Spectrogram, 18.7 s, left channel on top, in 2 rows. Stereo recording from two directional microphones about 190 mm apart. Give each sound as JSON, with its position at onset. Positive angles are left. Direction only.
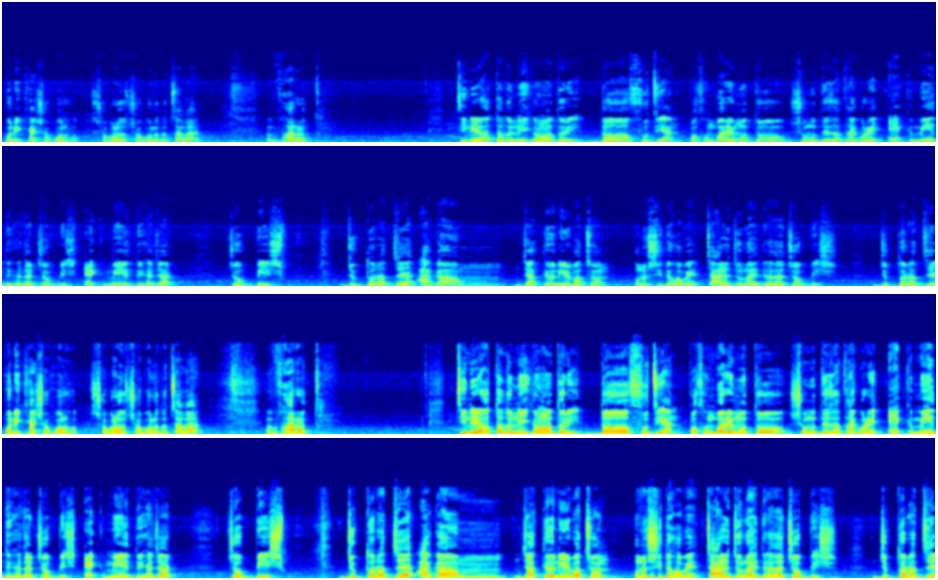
{"t": 0.0, "sound": "speech", "side_deg": -55}
{"t": 4.5, "sound": "speech", "side_deg": -60}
